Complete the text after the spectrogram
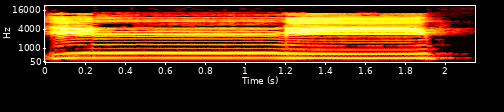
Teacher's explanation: انی یہاں پر نون مشدد ہے تو یہاں پر غنہ بھی ہوگا، اور نی یہاں پر یا مدہ ہو رہا ہے، یا ساکن سے پہلے زیر ہے تو ہم اسے 2 حرکت کے برابر کھینچ کے پڑھیں گے۔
